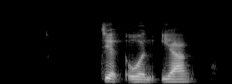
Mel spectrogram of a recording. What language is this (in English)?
Min Nan Chinese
